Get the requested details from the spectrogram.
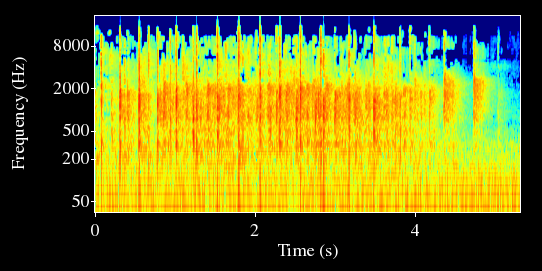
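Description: An audience applauds for several seconds, a dense patter of many hands clapping that gradually thins out, with a few final scattered claps near the end.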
